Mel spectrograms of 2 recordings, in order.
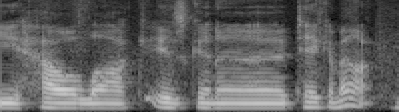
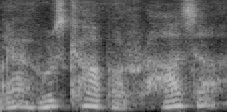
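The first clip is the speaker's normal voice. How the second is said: mock whisper; 4 semitones higher, 5 dB quieter than usual. Mock mysterious whisper about villain.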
